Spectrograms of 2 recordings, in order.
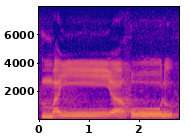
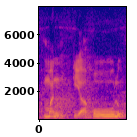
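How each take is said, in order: First: The n merges into the following y sound. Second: The n is kept clearly before the y. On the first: The speaker calls it right. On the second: The speaker calls it wrong.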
